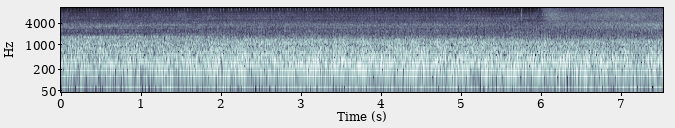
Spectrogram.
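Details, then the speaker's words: South Bend 14-inch swing tool room lathe, 480V three-phase: steady, even whir and hiss from spindle running smoothly with no knocks; the lead screw drive gear is noted as quite noisy. "The gear that runs this screw is quite noisy. As you can hear, the spindle itself is quite smooth."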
